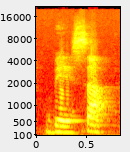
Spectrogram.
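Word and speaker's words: mbeca: Besa. Besa. So M can be silent, but when it comes to writing, you must always include M, because once you remove M, it will be fe.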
